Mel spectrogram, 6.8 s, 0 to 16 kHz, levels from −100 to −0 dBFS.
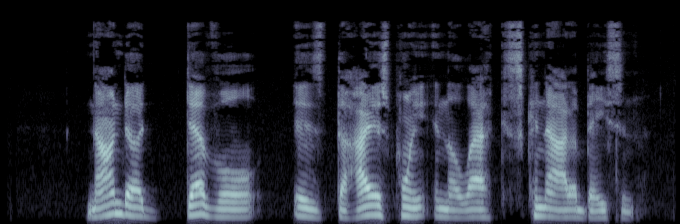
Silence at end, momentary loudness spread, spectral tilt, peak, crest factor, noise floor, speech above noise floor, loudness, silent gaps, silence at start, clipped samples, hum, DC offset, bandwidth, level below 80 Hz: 0.45 s; 13 LU; -4.5 dB/octave; -6 dBFS; 24 dB; -82 dBFS; 53 dB; -29 LUFS; none; 0.9 s; under 0.1%; none; under 0.1%; 11.5 kHz; -80 dBFS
